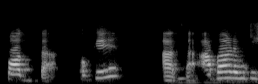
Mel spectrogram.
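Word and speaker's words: পদ্মা: Staple, not Padma, it's pronounced is Podda.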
